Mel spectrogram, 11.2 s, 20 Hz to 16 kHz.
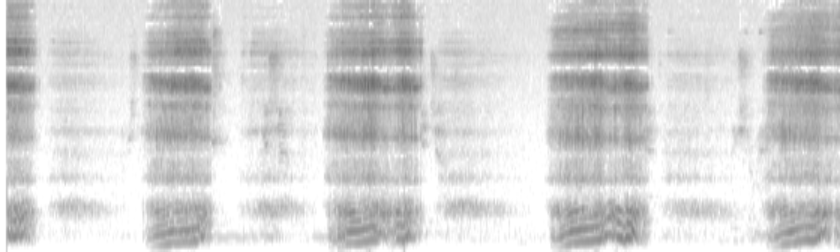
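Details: An adult man (a child's father) snoring: loud rattling snores on each in-breath with quieter out-breaths between, about 4 breaths in 11 seconds; snoring.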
